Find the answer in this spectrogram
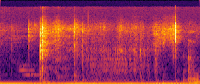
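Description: Tarot cards being shuffled by hand as a card flies out of the deck, with a sharp snap about half a second in. A steady low hum runs underneath.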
